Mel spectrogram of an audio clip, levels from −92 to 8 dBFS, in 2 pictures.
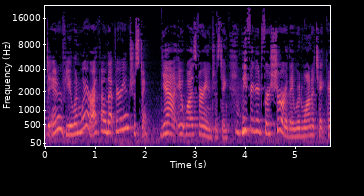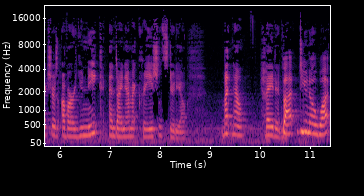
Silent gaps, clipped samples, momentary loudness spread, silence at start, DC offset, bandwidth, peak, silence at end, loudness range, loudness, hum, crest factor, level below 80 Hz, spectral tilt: none; under 0.1%; 11 LU; 0 s; under 0.1%; 19.5 kHz; -4 dBFS; 0 s; 5 LU; -25 LUFS; none; 22 dB; -64 dBFS; -3.5 dB/octave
